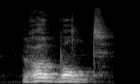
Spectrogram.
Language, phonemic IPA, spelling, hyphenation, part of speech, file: Dutch, /ˈroːt.bɔnt/, roodbont, rood‧bont, adjective, Nl-roodbont.ogg
- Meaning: red-pied, red and white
